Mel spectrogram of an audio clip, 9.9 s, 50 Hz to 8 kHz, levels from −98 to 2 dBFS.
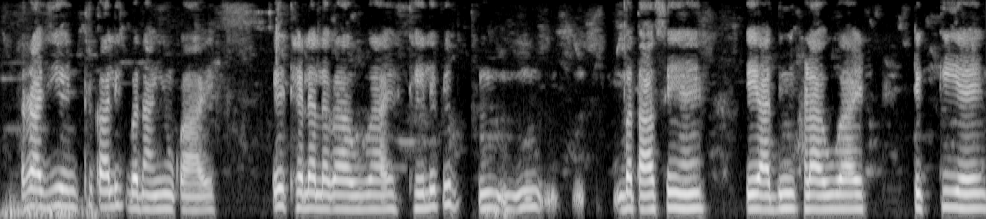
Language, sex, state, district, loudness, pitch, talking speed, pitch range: Hindi, female, Uttar Pradesh, Budaun, -17 LUFS, 200 Hz, 140 wpm, 190-220 Hz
